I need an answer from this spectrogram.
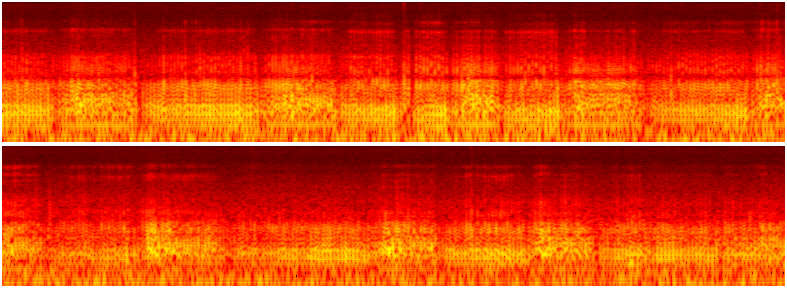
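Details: Domestic cat purring steadily, a deep continuous rumble that swells and eases with each breath roughly every one and a half seconds, unbroken for the whole stretch with no other sounds.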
